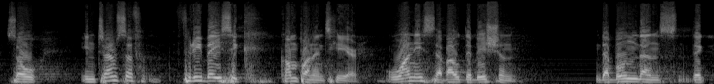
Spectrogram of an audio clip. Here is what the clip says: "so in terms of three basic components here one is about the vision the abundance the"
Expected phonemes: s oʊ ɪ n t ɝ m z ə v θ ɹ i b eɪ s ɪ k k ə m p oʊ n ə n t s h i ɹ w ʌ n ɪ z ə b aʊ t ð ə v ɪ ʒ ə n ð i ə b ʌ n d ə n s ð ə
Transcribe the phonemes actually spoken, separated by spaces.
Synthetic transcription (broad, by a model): s oʊ ɪ n t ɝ m s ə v θ ɹ i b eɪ s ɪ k k ə m p oʊ n ə n t s h i ɹ w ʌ n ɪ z ə b aʊ t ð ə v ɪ ʃ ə n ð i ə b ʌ n d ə n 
